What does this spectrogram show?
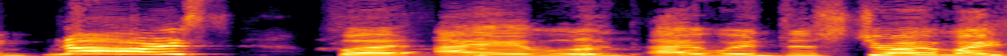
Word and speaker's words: Narz: Phonetically it's supposed to be Narz, but I would destroy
